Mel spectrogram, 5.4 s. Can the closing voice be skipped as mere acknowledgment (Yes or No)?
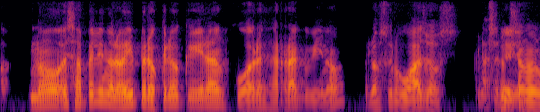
Yes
